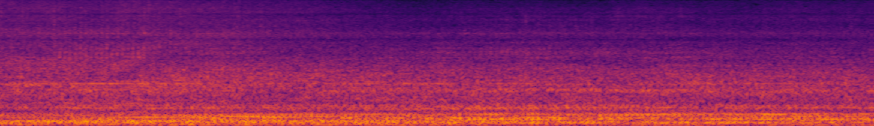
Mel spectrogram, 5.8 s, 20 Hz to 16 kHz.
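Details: Panda PAN760SF 3.75 cu ft dryer after fan belt replacement: steady rough low rumble with gritty chatter from the worn drive motor; noise ended once the motor was replaced.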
